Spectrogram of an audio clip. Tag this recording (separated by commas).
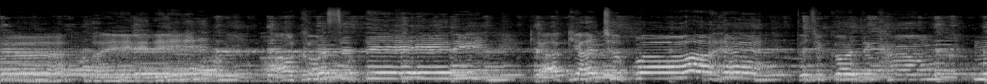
Music, inside a small room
